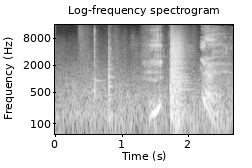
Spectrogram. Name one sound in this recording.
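A man grunts as he leaps.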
